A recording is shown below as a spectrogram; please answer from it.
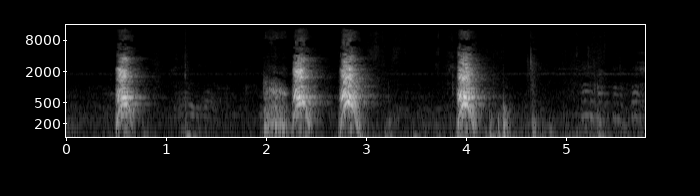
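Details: Sausage dog (dachshund) kept as a pet, giving four loud sharp barks with a couple of softer yips between, irregularly spaced over six seconds, light household noise behind.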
